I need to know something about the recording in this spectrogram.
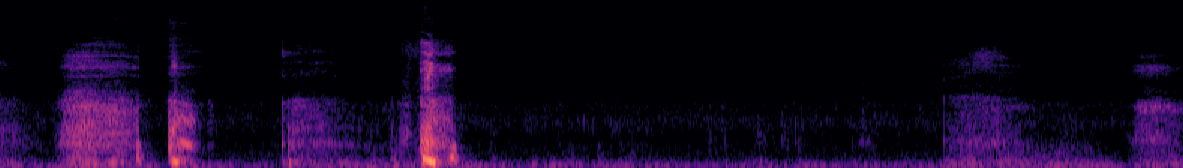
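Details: Adult coughing during an asthma attack after COVID: several harsh, forceful coughs followed by heavy breaths.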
